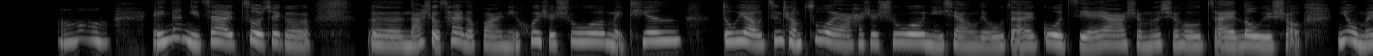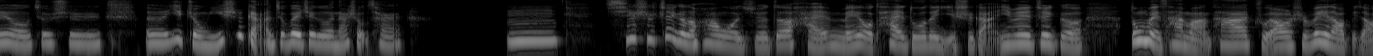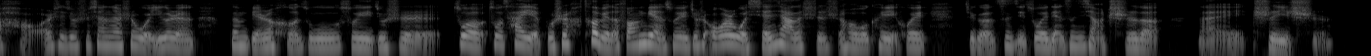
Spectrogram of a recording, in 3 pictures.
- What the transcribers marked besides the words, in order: teeth sucking; teeth sucking
- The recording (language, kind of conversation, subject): Chinese, podcast, 你能讲讲你最拿手的菜是什么，以及你是怎么做的吗？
